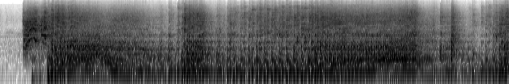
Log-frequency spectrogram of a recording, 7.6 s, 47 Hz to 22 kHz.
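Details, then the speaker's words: Suzuki VL250 Intruder bobber with the airbox and air valve removed, Mikuni 48mm velocity stack and 12mm breather fitted, not yet rejetted: revs climb rough and uneven, then stumble and die at about half throttle. Running too lean. "So you can hear it dies at about half throttle, so it is absolutely too lean, which is absolutely no surprise because we've taken the airbox off."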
